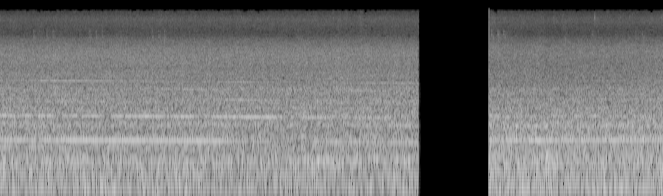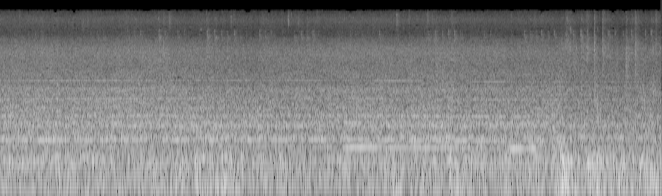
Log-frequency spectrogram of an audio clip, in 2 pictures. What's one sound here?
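Tyres rumble steadily on a road.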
